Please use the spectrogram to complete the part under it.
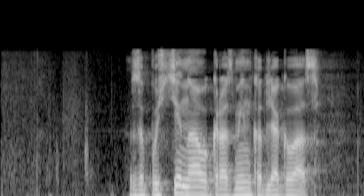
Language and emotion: Russian, neutral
